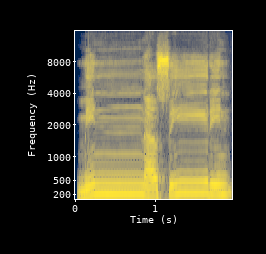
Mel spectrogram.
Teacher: جیسے یہ لکھا ہوا ہے من، لیکن جب نون ساکن کو نون میں ادغام کرنا ہے تو پھر یہ جو نون ساکن ہے اس کی آواز ختم ہو جائے گی، اور میم کے بعد نون مشدد جو ہے اس کی آواز آئے گی اور غنہ کے ساتھ پڑھیں گے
